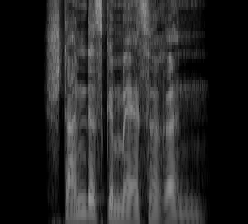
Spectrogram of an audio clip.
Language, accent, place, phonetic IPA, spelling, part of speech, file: German, Germany, Berlin, [ˈʃtandəsɡəˌmɛːsəʁən], standesgemäßeren, adjective, De-standesgemäßeren.ogg
- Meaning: inflection of standesgemäß: 1. strong genitive masculine/neuter singular comparative degree 2. weak/mixed genitive/dative all-gender singular comparative degree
